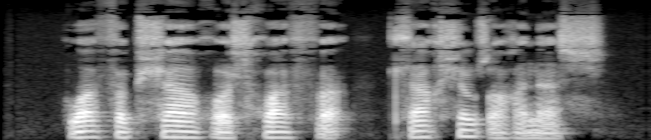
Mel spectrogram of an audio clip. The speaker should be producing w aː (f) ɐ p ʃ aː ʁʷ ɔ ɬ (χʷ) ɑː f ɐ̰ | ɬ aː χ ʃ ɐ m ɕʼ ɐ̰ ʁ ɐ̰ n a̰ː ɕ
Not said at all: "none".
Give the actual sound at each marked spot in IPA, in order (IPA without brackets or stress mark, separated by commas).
f, χʷ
